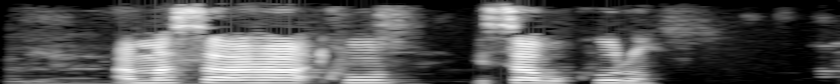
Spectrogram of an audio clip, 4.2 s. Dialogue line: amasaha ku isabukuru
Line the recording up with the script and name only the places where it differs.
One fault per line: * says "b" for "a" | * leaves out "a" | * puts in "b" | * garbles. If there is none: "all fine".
all fine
